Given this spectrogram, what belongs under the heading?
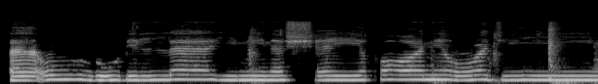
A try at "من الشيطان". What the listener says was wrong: Yeah, I don't know if you noticed, but you said minash.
